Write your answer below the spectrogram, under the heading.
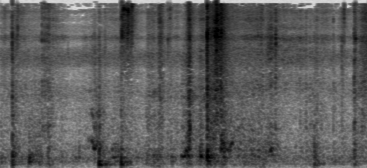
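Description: Cardboard laptop box being handled and opened by hand: scraping and rubbing of the cardboard with several light knocks, loudest about one and a half and two and a half seconds in.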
